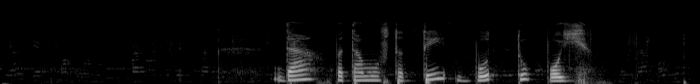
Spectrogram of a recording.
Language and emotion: Russian, neutral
